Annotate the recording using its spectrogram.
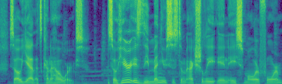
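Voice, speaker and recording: Music plays in the background behind a man. His pitch varies in an ordinary way. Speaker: Minecraft redstone content creator. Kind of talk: casual gameplay tutorial narration.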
